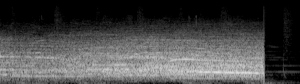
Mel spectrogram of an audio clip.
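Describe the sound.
A large audience at the Texas Republican Party's weekend convention in Houston boos and catcalls Senator John Cornyn in a loud, sustained roar of many voices that holds steady for a few seconds before cutting off abruptly.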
